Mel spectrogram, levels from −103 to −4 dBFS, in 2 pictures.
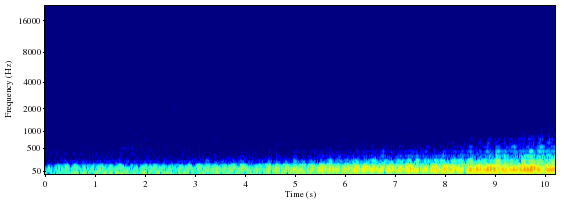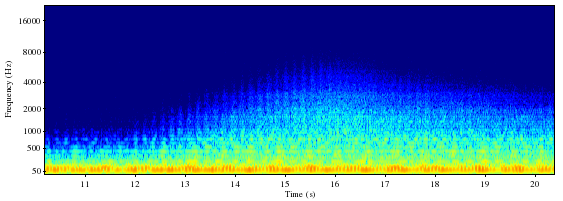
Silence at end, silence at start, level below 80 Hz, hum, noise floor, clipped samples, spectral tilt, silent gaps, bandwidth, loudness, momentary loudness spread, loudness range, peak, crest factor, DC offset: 0 s; 0.4 s; -38 dBFS; none; -63 dBFS; under 0.1%; -11.5 dB/octave; none; 3 kHz; -38 LUFS; 15 LU; 15 LU; -24 dBFS; 14 dB; under 0.1%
